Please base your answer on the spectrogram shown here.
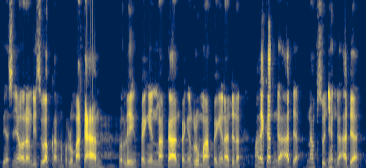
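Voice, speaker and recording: A man preaching a sermon in a mosque. He asks his own rhetorical questions, chants Arabic verses and prayers, and rises to loud emphatic cries. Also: mid-range voice, fairly quick. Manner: rhetorical questions answered himself.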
